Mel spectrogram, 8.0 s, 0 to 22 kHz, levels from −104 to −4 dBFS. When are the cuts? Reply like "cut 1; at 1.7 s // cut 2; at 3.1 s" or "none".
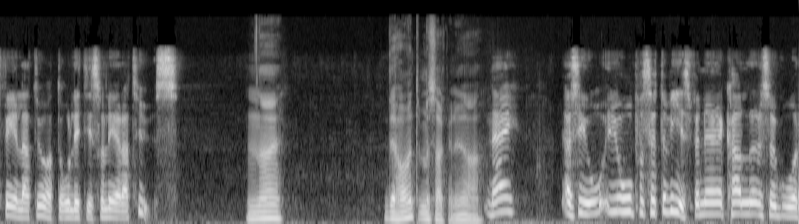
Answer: none

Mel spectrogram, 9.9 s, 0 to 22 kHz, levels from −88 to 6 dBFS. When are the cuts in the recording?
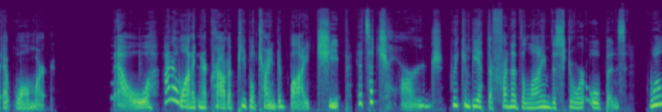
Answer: cut 1; at 2.4 s // cut 2; at 2.9 s // cut 3; at 5.3 s // cut 4; at 6.7 s // cut 5; at 8.3 s

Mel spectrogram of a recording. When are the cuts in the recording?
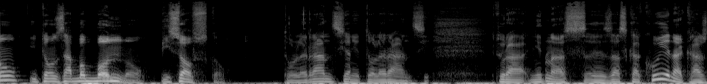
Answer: cut 1; at 3.5 s // cut 2; at 5.5 s

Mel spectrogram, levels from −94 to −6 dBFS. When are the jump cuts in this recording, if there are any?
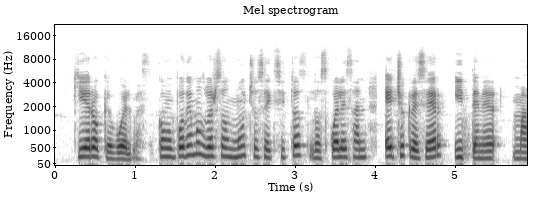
cut 1; at 1.2 s // cut 2; at 4.0 s // cut 3; at 4.9 s

